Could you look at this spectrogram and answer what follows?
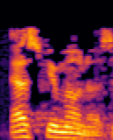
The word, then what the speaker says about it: euschemonos: Decently here is translated from the Greek word eskumenos. Eskumenos. It's spelled E-U-S-C-H-E-M-O-N-O-S.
